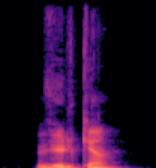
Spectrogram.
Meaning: red admiral (butterfly: Vanessa atalanta)
- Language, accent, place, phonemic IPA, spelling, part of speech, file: French, France, Lyon, /vyl.kɛ̃/, vulcain, noun, LL-Q150 (fra)-vulcain.wav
